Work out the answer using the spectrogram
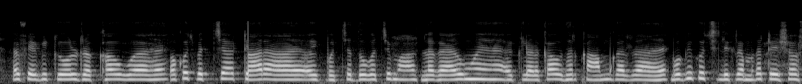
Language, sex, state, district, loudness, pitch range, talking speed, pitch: Hindi, female, Bihar, Jahanabad, -15 LUFS, 220-235 Hz, 245 wpm, 230 Hz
